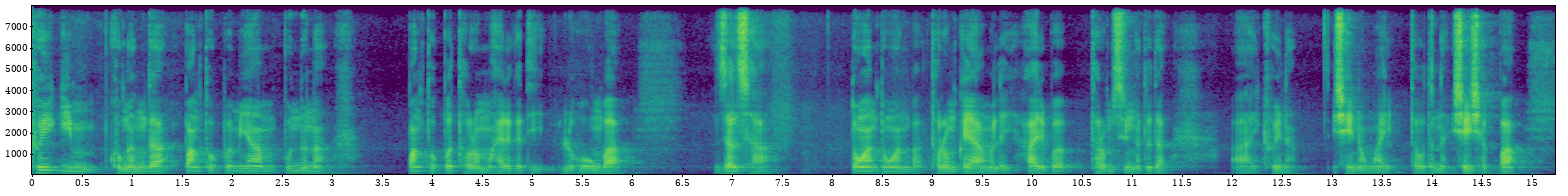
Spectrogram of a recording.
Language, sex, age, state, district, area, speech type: Manipuri, male, 30-45, Manipur, Thoubal, rural, spontaneous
